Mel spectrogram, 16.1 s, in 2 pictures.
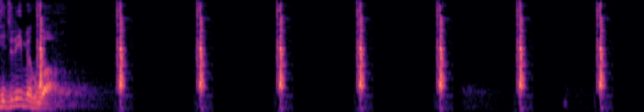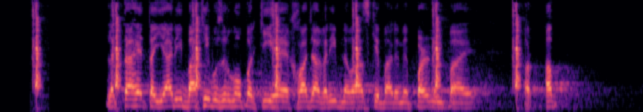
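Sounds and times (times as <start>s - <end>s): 
speech: 0.0s - 0.8s, 9.6s - 15.2s
quiz timer clock ticking: 0.4s - 1.7s, 2.4s - 2.7s, 3.4s - 3.7s, 4.4s - 4.8s, 5.4s - 5.7s, 6.4s - 6.7s, 7.4s - 7.7s, 8.4s - 8.8s, 9.4s - 15.2s.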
